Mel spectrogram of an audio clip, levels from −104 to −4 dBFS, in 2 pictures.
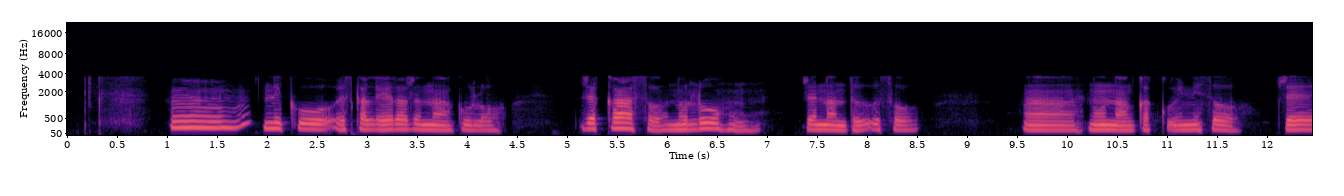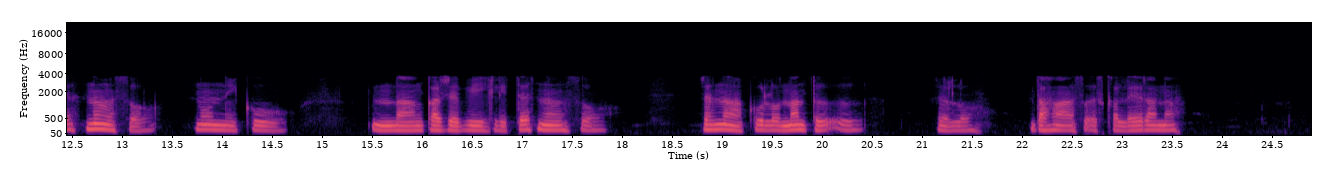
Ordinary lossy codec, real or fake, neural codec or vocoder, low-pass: none; real; none; 3.6 kHz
